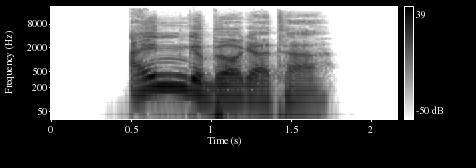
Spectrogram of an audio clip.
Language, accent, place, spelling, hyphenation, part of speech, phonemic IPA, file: German, Germany, Berlin, eingebürgerter, ein‧ge‧bür‧ger‧ter, adjective, /ˈaɪ̯nɡəˌbʏʁɡɐtɐ/, De-eingebürgerter.ogg
- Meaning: inflection of eingebürgert: 1. strong/mixed nominative masculine singular 2. strong genitive/dative feminine singular 3. strong genitive plural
